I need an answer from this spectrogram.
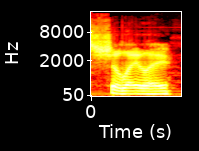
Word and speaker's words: Shillelagh: do a first level spell and then use Shalag? Shalag? I don't know how to pronounce it. Is it a Oh. cantrip? Yeah. Yes, you can do. Let me see. It's Shillelagh. Chilele.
